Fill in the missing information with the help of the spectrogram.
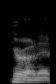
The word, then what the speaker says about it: Girona: Girona.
